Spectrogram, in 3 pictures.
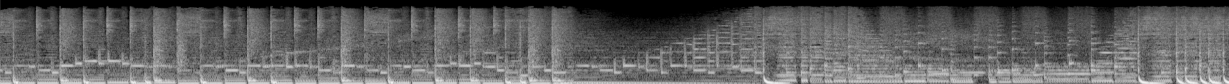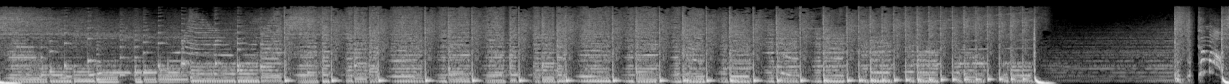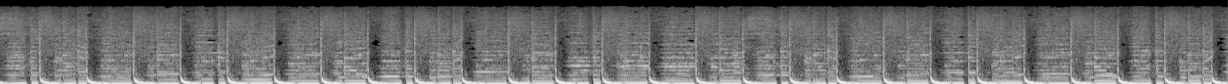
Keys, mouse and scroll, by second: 1.0 s, 8.1 KP_1, 9.4 s, 14.0-14.7 drag, 15.2-17.3 middle drag, 17.3-17.7 scroll down 1, 17.7-20.6 middle drag, 20.6 scroll up 2, 21.6 KP_1, 22.1-22.6 scroll up 3, 23.3 click, 23.6 scroll down 1, 24.2 s, 25.5 click, 27.1 click, 28.3 shift+d, 29.4 s, 31.6 g, 35.5 s.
